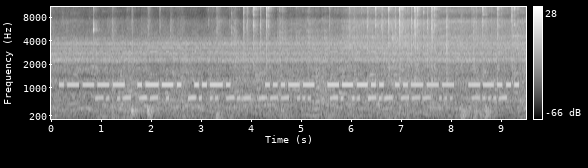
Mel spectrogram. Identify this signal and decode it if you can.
Morse code, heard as two keyed tones, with radio static, room echo and the noise of a cafe. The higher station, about 15 wpm, 1090 Hz: 1PF 3827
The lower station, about 22 wpm, 720 Hz: NAME NIKOS NIKOS <BT>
